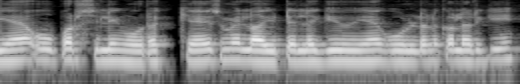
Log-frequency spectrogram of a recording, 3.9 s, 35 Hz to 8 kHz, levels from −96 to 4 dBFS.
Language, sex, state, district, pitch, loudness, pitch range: Hindi, male, Uttar Pradesh, Shamli, 155 Hz, -15 LUFS, 150-165 Hz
